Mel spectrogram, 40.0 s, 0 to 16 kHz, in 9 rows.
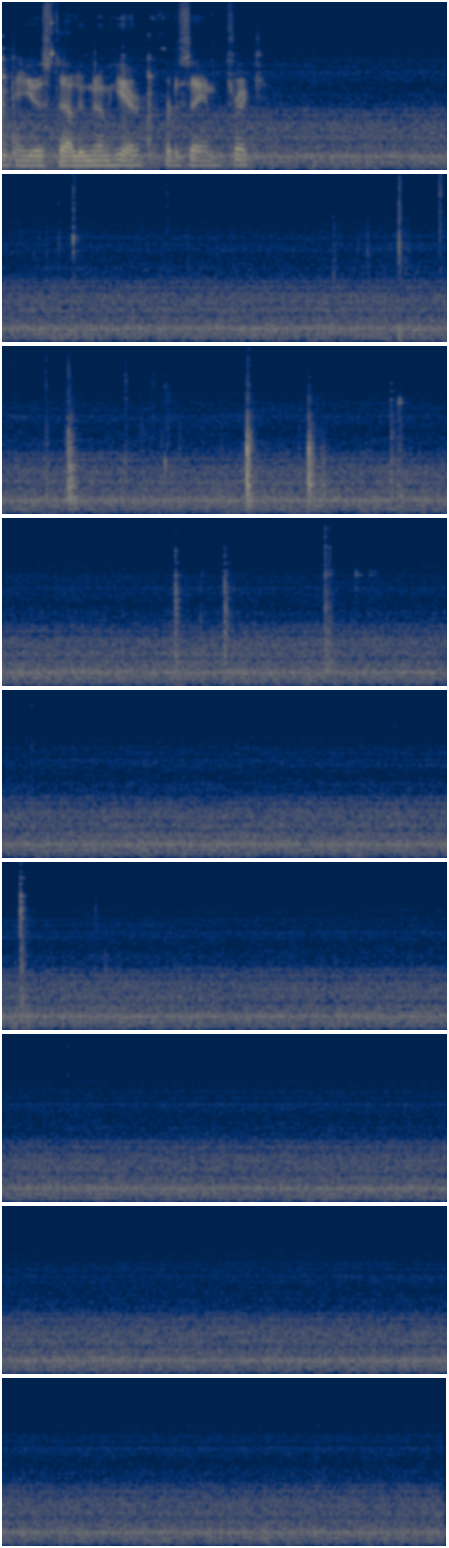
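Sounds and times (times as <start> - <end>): steady low hum: 0.0 - 24.6
tools clicking and tapping on workbench: 11.3 - 12.2, 12.8 - 13.0.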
